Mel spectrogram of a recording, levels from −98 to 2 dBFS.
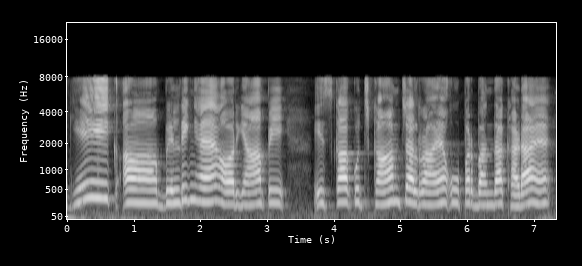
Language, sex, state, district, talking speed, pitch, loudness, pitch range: Hindi, female, Uttar Pradesh, Lalitpur, 140 wpm, 245 Hz, -17 LUFS, 230-260 Hz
